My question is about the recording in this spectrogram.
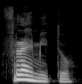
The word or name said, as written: fremito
